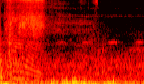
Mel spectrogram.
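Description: Fishing line whizzing off the reel and through the rod guides during a cast: a buzzy whine that falls in pitch and fades over about half a second, followed by a few soft low knocks.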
